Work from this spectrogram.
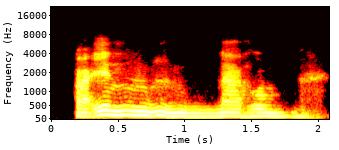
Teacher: Fa'innahum, nah ini ada nun bertasdid. Nun bertasdid dan mim bertasdid ini dibaca dengung. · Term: gunna musyadadah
